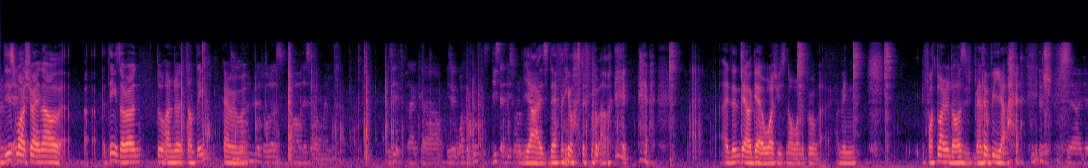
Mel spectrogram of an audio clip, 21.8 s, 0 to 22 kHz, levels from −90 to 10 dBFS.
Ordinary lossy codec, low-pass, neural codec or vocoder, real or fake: none; none; none; real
